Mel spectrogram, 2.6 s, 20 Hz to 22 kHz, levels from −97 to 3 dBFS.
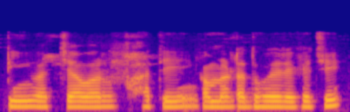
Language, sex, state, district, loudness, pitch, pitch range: Bengali, male, West Bengal, Cooch Behar, -16 LUFS, 155 Hz, 155-160 Hz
